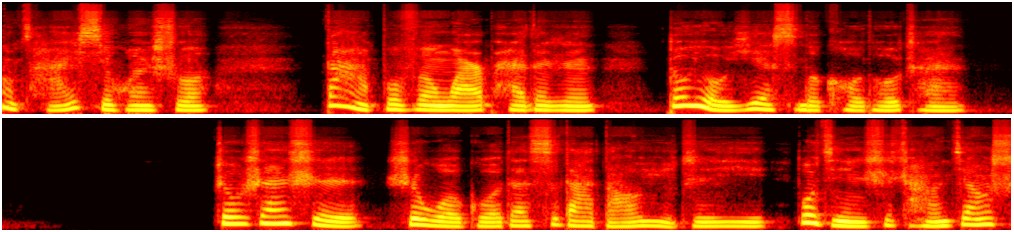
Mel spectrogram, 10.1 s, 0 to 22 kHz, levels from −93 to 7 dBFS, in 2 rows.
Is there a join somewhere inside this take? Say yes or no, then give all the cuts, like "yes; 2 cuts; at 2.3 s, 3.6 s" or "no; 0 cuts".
yes; 2 cuts; at 4.0 s, 9.0 s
